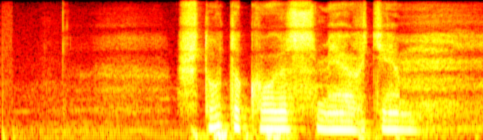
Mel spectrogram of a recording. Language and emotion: Russian, sad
